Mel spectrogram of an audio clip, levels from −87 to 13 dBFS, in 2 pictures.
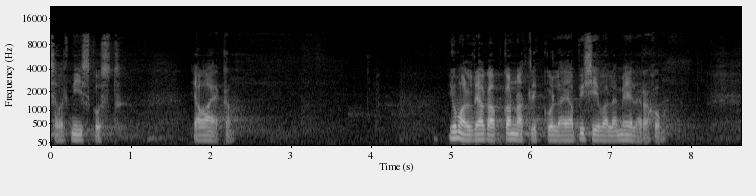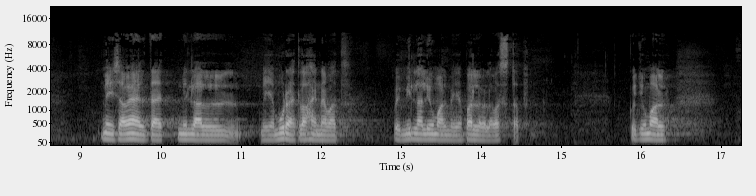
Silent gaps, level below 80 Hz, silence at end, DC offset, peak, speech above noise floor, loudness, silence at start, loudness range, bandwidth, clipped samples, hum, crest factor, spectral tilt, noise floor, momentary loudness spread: none; -68 dBFS; 0.5 s; under 0.1%; -8 dBFS; 37 dB; -27 LUFS; 0 s; 12 LU; 11.5 kHz; under 0.1%; none; 22 dB; -6 dB/octave; -64 dBFS; 17 LU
